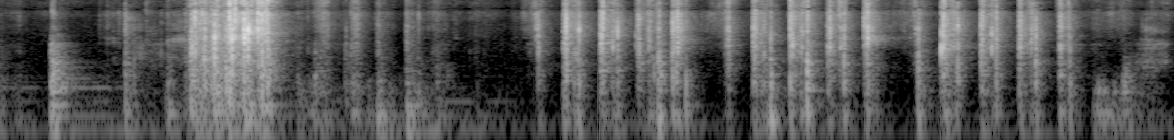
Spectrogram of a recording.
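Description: Tarot cards riffle in a dense, crisp burst of shuffling, then a long series of separate sharp snaps and slaps as cards are set down one by one on a table, close and clear with no talk.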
